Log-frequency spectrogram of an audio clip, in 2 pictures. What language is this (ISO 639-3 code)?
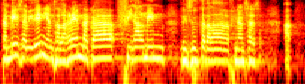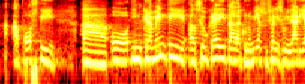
cat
